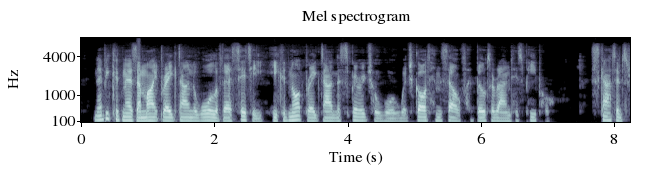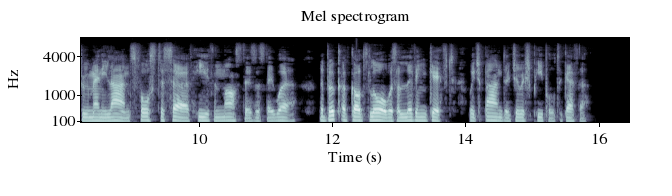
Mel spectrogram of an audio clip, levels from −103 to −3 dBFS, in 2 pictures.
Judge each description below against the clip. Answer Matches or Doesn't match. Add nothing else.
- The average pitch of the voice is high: Doesn't match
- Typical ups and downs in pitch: Doesn't match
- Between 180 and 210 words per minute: Matches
